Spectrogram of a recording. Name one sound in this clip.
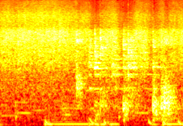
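Food is tossed in a wok with a rushing swish.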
